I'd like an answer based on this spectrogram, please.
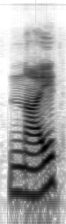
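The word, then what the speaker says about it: knight: आएगा सी वाला answer नाइट listen क्योंकि इसमें देखें जब आंसर कहा गया है तो ई नहीं पढ़ा गया नाइट का के नहीं पढ़ा गया और लिसन इसमें टी नहीं पढ़ा गया अब इससे नेक्स्ट नाइन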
